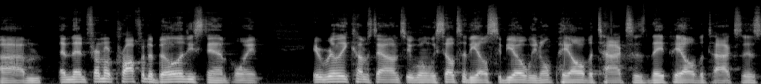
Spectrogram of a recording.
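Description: A man with a Canadian accent at a very fast pace, fairly low in pitch with fairly even intonation, in a very clean recording against a silent background. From Vancouver, Canada. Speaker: craft brewery founder. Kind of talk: interview.

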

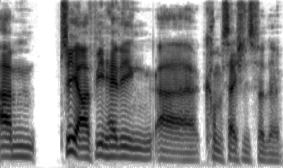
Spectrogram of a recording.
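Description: A man speaks with a New Zealand accent. The recording is very clean with a silent background and a dry, close sound with no echo. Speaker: startup founder. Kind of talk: interview. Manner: halting.

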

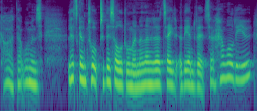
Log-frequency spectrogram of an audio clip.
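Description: Speaking at a very fast pace with a British accent, a woman has a dark, mellow tone, a fairly low pitch and fairly even intonation, on a very clean recording with a silent background. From southern Africa (Zambia, Nigeria). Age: 60s. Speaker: war correspondent. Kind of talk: interview.

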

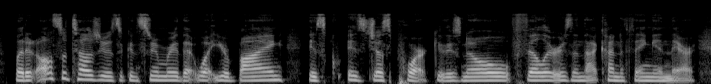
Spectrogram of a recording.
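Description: A woman at a medium pitch over a quiet background. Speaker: pork farmer. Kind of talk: radio interview. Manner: fast talker; animated.

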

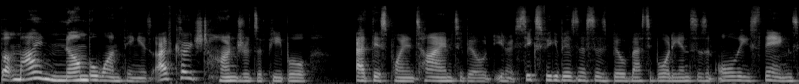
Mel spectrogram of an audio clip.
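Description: Speaking with an Australian accent, a woman talks at a fairly quick pace in a fairly low pitch. The recording is very clean, with a silent background. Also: ordinary pitch variation. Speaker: online business coach.

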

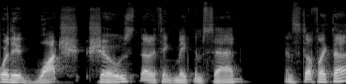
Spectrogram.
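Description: A man speaks at a fairly quick pace in a normal speaking voice. His pitch is fairly low. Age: 30s. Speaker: copywriting business owner. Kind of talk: casual chat.

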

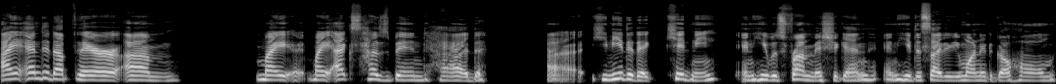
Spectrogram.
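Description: A woman has an ordinary speaking voice with a medium pitch and ordinary pitch variation. She speaks at a fairly slow pace, and the sound is dry and close with no echo. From moved around US, mostly Iowa and Georgia. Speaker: journalist and podcast host. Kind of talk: casual interview chat. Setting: video call.

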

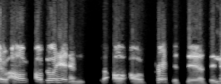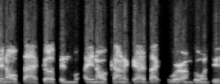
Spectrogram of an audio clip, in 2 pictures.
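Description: Here is a man with a normal speaking voice. His pitch is medium, with ordinary variation. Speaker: gym owner. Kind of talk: casual chat. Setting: phone call.

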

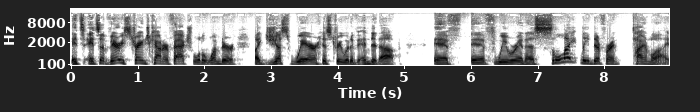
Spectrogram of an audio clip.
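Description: A man speaks in a plain, everyday voice, fairly high-pitched with lively intonation. His loudness stays very even throughout. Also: moderate pace. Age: 60s. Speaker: podcast host, political strategist. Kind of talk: casual interview.

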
